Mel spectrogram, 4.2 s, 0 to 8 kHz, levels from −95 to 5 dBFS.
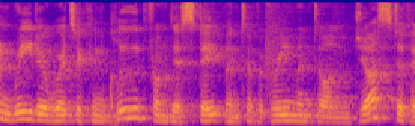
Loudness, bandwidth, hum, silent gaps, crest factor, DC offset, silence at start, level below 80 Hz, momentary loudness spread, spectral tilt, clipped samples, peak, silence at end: -23 LUFS; 7.8 kHz; none; none; 16 dB; under 0.1%; 0 s; -64 dBFS; 8 LU; -3.5 dB/octave; under 0.1%; -6 dBFS; 0 s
